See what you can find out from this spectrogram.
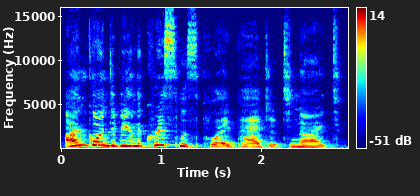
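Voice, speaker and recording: A woman voicing an eager, earnest little girl in a children's storybook, excited and emphatic. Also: a little high, normal speed.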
